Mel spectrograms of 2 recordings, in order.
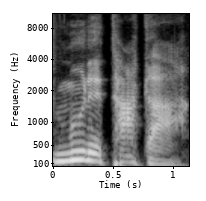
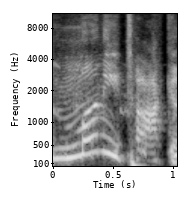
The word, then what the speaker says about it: Munetaka: I think it's Munetaka. Is it Munetaka? It's spelled with a U, so I'm going to go Munetaka Murakami. But you said Money Taka.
